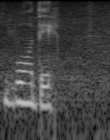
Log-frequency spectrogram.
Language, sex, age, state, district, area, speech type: Bengali, female, 30-45, West Bengal, Dakshin Dinajpur, urban, spontaneous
